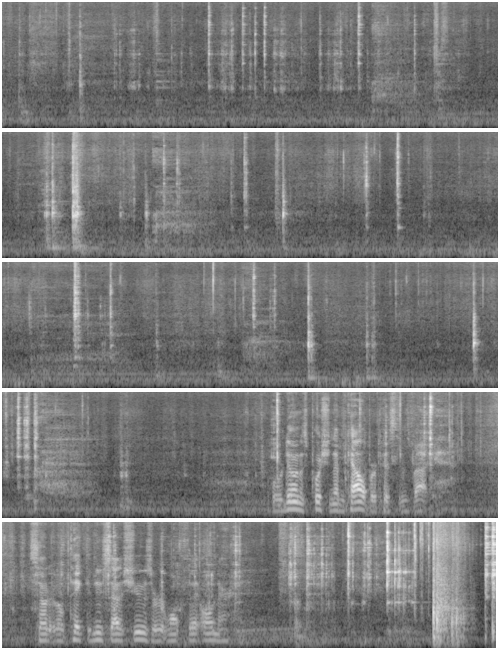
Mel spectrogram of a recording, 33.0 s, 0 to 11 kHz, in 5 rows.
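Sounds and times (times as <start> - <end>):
metal tools clicking and knocking: 30.3 - 33.0.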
